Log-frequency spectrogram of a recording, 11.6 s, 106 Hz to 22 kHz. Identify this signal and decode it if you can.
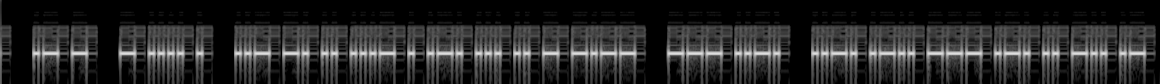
Morse code, heard as a keyed tone, about 25 wpm, 750 Hz. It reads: AT THE UNIVERSITY OF FLORIDA
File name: Archive / 25 WPM / 25WPM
